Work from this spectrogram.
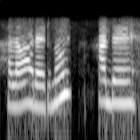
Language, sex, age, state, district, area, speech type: Malayalam, male, 30-45, Kerala, Wayanad, rural, conversation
